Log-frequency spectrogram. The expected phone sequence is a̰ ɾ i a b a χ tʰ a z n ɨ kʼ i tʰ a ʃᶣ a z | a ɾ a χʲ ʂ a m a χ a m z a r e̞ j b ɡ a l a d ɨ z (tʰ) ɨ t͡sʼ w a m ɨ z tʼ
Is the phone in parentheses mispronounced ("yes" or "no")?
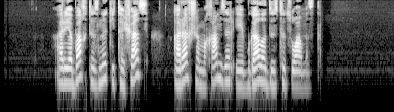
no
